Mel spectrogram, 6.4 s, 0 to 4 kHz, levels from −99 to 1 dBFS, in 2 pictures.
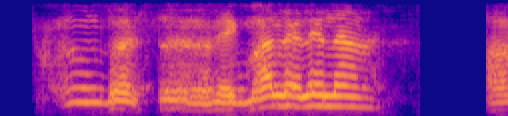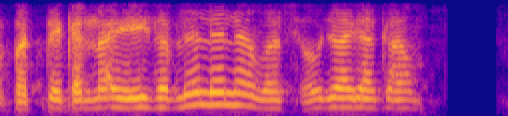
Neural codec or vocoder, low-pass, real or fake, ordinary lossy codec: codec, 16 kHz, 4.8 kbps, FACodec; 3.6 kHz; fake; none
